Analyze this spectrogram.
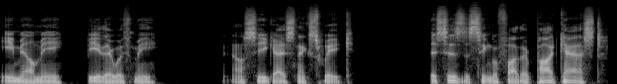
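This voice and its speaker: A man's voice: extremely low pitch, fairly even intonation, moderate pace, a bit bright, no room sound, clean studio sound. A man hosting a solo podcast, talking in an earnest, confessional way while losing his voice and feeling unwell. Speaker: podcast host.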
